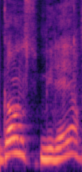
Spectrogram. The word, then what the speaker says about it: Gans-Müller: Et donc ce que dit effectivement cette Catherine Hans-Müller qui a écrit ce livre, pas Catherine Hans-Müller, pardon, excusez-moi, j'écorche son nom, Catherine Gans-Müller, voilà,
